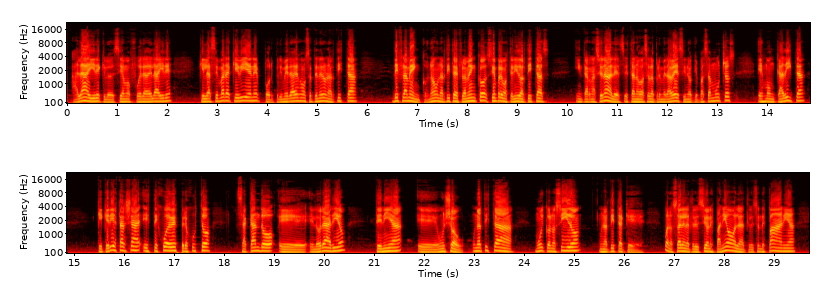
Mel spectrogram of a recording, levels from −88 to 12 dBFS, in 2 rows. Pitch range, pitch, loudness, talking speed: 120-165 Hz, 140 Hz, -24 LUFS, 165 wpm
